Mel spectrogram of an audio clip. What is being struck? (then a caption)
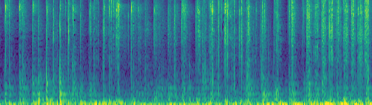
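Textured ceramic wall tile. Long painted fingernails of one hand tap and scratch a bathroom wall of light grey textured ceramic tiles with a solid surface. The result is a fast, uneven stream of sharp, bright clicks and rasping scrapes with very short ring and a low underlying rumble.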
